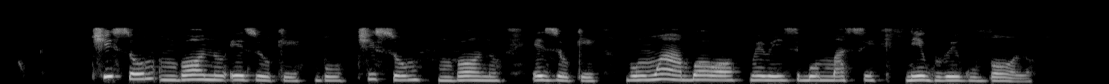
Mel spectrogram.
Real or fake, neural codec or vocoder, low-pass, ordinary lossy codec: real; none; 5.4 kHz; none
